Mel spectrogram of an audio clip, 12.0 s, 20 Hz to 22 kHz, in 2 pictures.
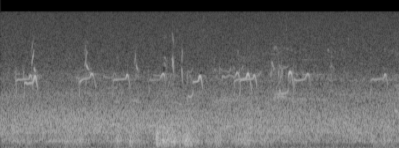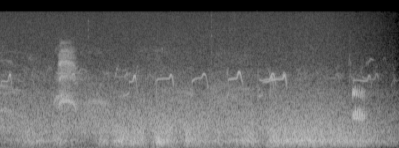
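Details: Autumn linnets on a Morbihan beach at Pointe de Penvins, 28 September 2022, giving brisk clipped twitters repeated at about half-second intervals, while waders call faintly and one louder harsh note stands out over continuous wave noise.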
